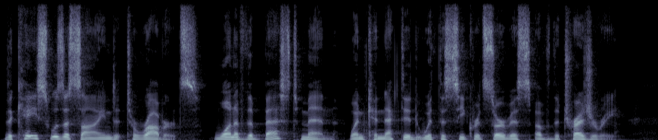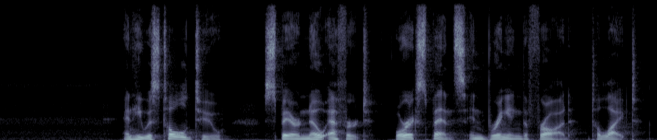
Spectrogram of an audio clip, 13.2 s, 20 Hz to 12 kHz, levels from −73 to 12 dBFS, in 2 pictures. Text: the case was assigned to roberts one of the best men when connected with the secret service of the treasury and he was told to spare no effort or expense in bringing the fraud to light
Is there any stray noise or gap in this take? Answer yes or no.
no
